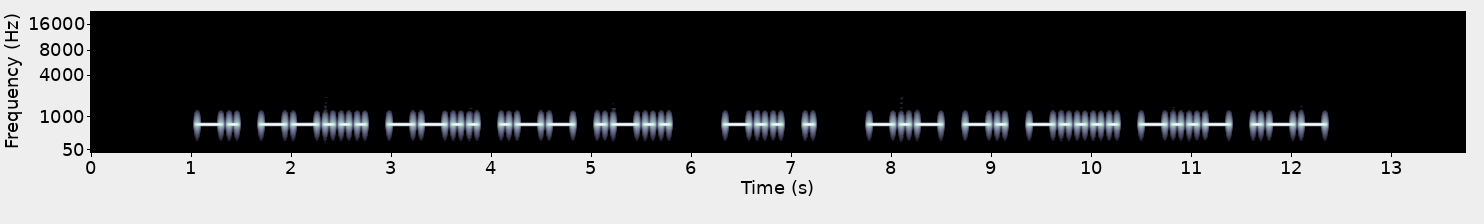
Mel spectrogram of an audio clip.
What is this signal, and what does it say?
Morse code, heard as a keyed tone, about 15 wpm, 700 Hz. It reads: N7ZWL DE KN6XW
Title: USA Callsign DE Callsign - 5 Characters - 15wpm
